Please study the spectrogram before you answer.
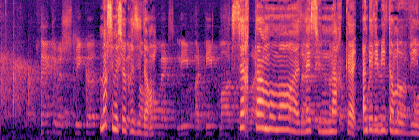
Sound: some Applause

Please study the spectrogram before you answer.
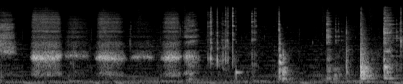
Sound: breathes heavily

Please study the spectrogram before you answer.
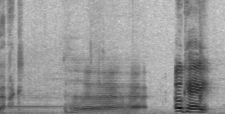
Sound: groaning

